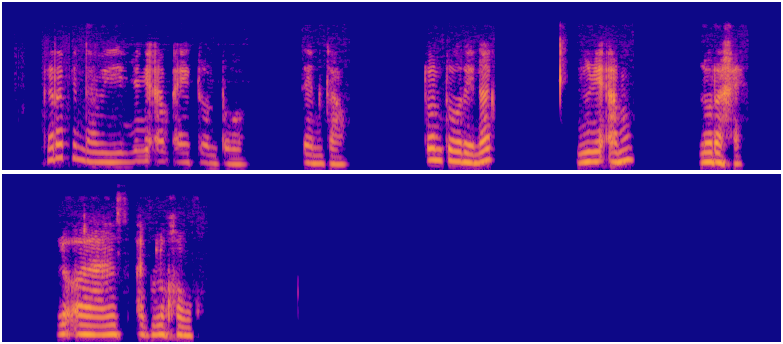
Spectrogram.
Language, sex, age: Wolof, female, 25-35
